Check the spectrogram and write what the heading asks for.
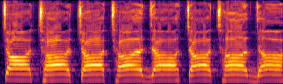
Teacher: अब देखिए च बोलिएगा ना, तो च बोल रहे हैं तो आपका जो जबानवा है ये आके है इस पर सट रहा है, यानी तालुए पे ऊपर में जाकर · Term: च वर्ग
